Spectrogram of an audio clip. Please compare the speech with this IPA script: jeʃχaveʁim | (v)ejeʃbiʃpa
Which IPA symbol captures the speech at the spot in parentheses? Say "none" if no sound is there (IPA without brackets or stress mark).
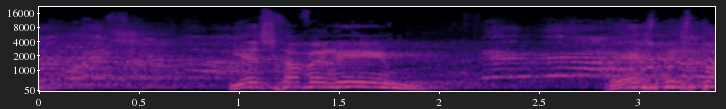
v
